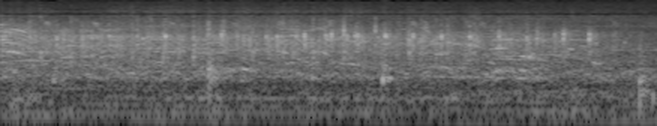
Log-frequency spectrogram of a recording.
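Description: Many overlapping voices of spectators and young players shouting and calling around an outdoor football pitch, with no single voice standing out.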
